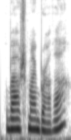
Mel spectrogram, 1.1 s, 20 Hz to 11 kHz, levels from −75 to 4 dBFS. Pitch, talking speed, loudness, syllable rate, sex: 200 Hz, 170 wpm, -14 LUFS, 5.9 syllables/s, female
